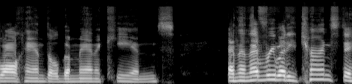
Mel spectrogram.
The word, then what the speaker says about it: Manichaeans: problem from the Manichaeans, I believe, if I'm pronouncing the Manichaeans. that right. Yeah, the Manichaeans, right. The Manichaeans.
